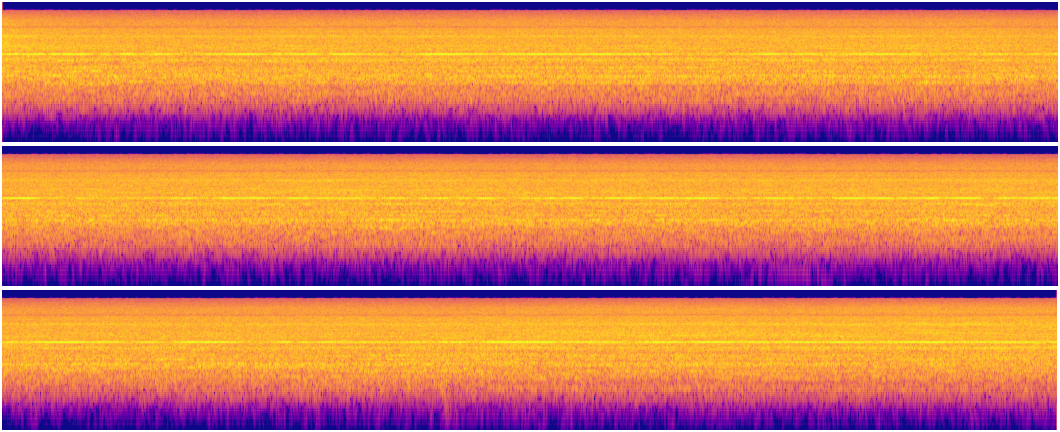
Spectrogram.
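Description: Handheld hair dryer blowing steadily, a constant rush of air with a thin high whine running through it.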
